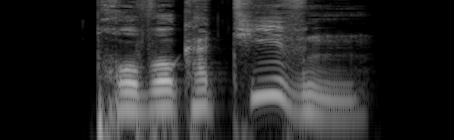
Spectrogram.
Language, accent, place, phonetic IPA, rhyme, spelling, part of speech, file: German, Germany, Berlin, [pʁovokaˈtiːvn̩], -iːvn̩, provokativen, adjective, De-provokativen.ogg
- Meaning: inflection of provokativ: 1. strong genitive masculine/neuter singular 2. weak/mixed genitive/dative all-gender singular 3. strong/weak/mixed accusative masculine singular 4. strong dative plural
